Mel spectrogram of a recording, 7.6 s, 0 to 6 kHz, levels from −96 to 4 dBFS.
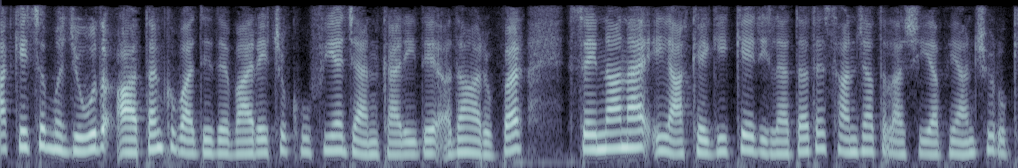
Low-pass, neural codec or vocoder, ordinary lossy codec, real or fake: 5.4 kHz; codec, 16 kHz, 0.5 kbps, X-Codec, WavLM features, trained on Multilingual LibriSpeech; MP3, 48 kbps; fake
